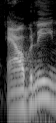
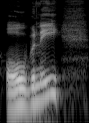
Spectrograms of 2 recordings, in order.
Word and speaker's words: Albany: My actual hometown is Albany, which is about 400k south of Perth, pronounced Albany, not Albany. So that's an important distinction.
